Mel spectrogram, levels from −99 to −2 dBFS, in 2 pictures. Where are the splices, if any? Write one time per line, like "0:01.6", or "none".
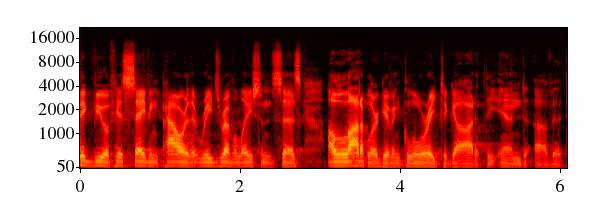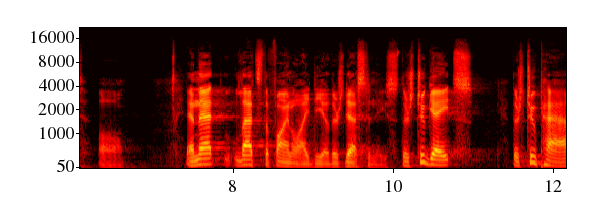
0:03.6
0:06.2
0:09.4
